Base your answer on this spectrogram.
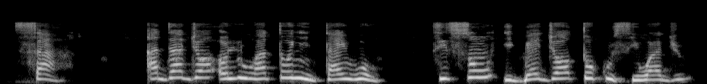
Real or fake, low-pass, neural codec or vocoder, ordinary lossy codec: fake; 7.2 kHz; codec, 16 kHz, 8 kbps, FreqCodec, smaller model; none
